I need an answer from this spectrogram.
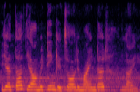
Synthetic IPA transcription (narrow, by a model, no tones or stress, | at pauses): jɐt̪at̪jamiʈiŋɡet͡sɔːɾimaːɪɳɖəɾ | laːj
